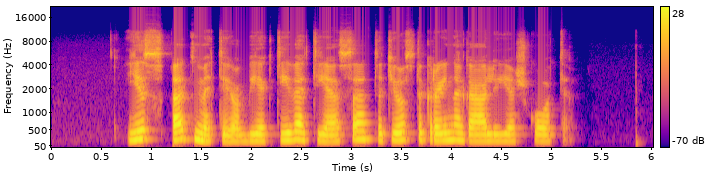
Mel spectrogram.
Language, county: Lithuanian, Kaunas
